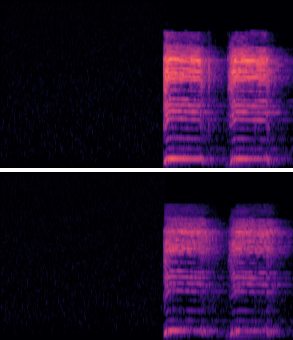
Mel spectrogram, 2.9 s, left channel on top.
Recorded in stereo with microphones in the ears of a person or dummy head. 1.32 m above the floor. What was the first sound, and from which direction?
A phone buzzing, 55° left (ahead or behind).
